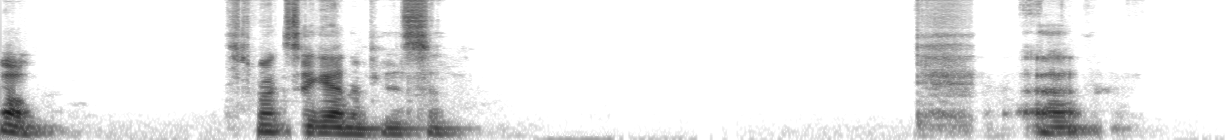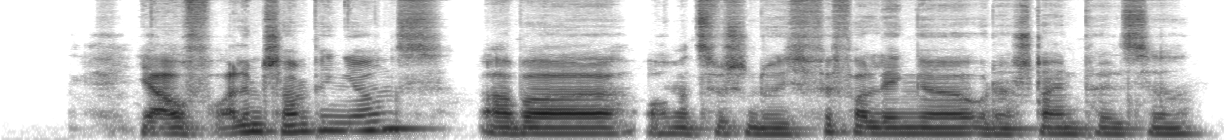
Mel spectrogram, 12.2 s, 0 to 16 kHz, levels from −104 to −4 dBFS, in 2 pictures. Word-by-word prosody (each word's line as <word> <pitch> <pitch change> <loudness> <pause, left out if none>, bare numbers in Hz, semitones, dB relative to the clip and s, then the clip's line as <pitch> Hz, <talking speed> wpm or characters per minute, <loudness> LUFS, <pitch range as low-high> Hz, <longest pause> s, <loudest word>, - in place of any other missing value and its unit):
Oh, - - +5 0.9
ich - - -13
mag 145 0 -1
sehr 135 -3 -1
gerne 120 -3 +3
Pilze. 105 +1 -3 2.9
Äh 125 - -2 1.4
Ja, - - +3
auch 115 0 +4
vor 110 -3 -3
allem 145 +4 +1
Champignons, 175 +8 0 0.2
aber 115 +1 +5
auch 115 +1 -9
mal 120 - -4
zwischendurch 110 -1 -2
Pfifferlinge 115 -4 0
oder 110 -2 -4
Steinpilze. 110 0 -3
115 Hz, 95 wpm, -26 LUFS, 110-140 Hz, 2.9 s, Oh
